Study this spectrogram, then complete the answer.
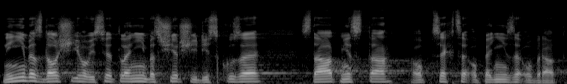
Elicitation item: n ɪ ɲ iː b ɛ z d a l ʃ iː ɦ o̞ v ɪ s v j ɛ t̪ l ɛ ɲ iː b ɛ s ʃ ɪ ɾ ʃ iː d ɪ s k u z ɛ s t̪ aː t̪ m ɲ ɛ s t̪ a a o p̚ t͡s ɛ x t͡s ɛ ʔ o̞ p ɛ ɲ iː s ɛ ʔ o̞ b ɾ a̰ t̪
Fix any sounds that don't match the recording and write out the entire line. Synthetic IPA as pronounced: n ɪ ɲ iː b ɛ z d a l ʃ iː ɦ o̞ v ɪ s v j ɛ t̪ l ɛ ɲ iː b ɛ s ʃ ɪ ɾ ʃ iː d ɪ s k u z ɛ s t̪ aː t̪ m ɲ ɛ s t̪ a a o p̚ t͡s ɛ x t͡s ɛ ʔ o̞ p ɛ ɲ iː z ɛ ʔ o̞ b ɾ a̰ t̪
